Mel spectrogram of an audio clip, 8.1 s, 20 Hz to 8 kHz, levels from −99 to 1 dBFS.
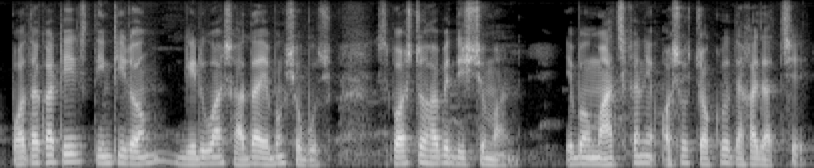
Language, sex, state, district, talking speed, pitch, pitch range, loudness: Bengali, male, West Bengal, Alipurduar, 120 wpm, 115 Hz, 105-125 Hz, -20 LUFS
